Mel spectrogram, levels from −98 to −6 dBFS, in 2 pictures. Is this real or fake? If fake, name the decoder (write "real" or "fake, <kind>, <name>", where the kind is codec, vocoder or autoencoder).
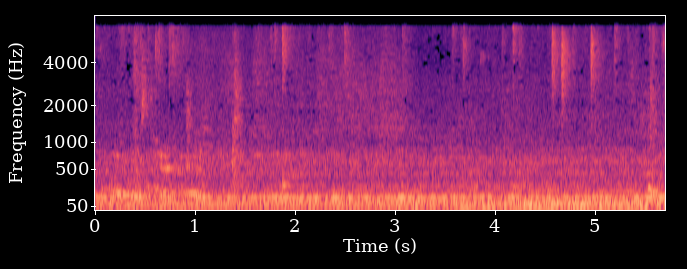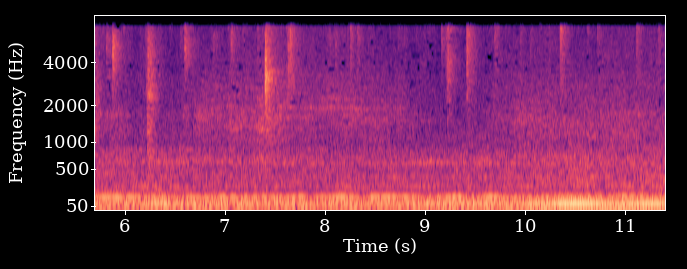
real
